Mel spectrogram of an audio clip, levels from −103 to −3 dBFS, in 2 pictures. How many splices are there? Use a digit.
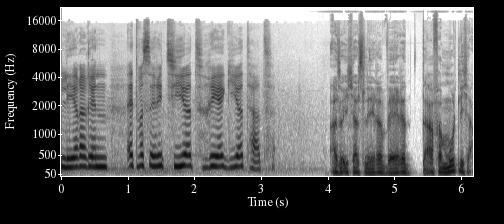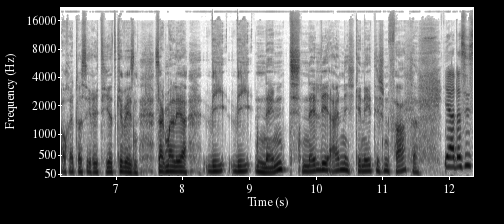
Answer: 3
